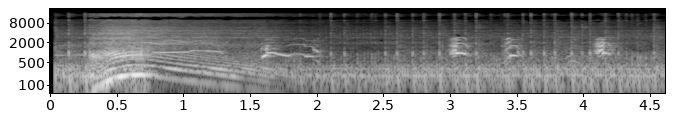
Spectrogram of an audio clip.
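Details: Siberian Husky howling in response to a revving chainsaw: a loud chainsaw roar opens, then wavering, bending howl notes rise and fall in short bursts around one, three and four seconds.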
